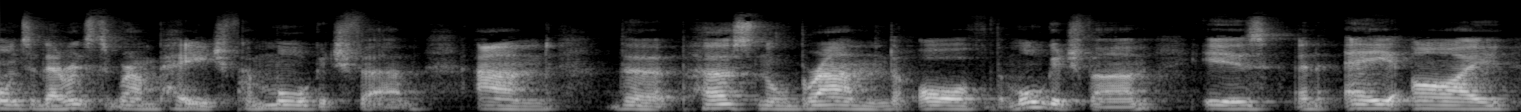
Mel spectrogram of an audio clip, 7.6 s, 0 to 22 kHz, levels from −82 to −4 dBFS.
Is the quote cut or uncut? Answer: cut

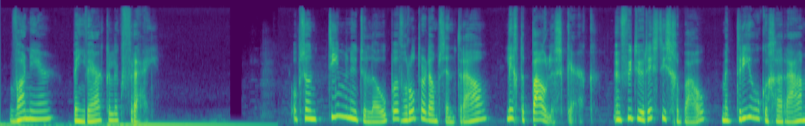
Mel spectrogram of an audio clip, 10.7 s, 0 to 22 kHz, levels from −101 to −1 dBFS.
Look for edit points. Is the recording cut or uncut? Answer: cut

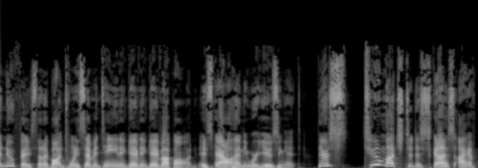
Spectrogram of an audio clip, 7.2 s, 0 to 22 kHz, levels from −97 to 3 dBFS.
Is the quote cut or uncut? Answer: cut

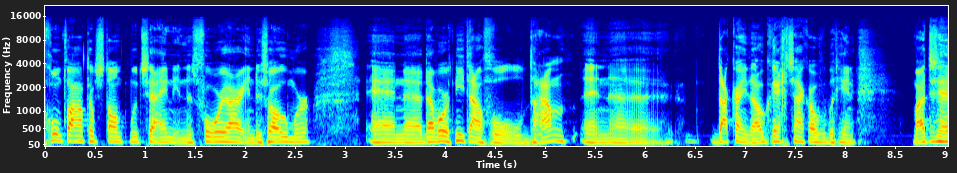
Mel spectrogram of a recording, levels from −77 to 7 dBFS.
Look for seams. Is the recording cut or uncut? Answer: uncut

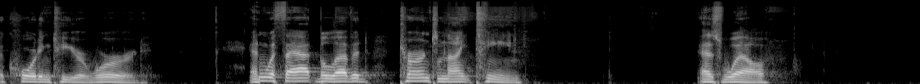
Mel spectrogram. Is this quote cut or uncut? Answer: cut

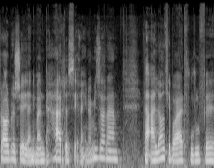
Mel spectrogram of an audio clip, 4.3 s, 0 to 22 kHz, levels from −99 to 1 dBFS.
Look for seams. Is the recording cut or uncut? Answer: cut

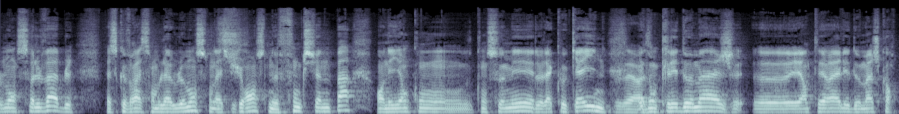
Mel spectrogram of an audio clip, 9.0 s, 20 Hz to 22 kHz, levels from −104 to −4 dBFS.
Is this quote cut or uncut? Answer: cut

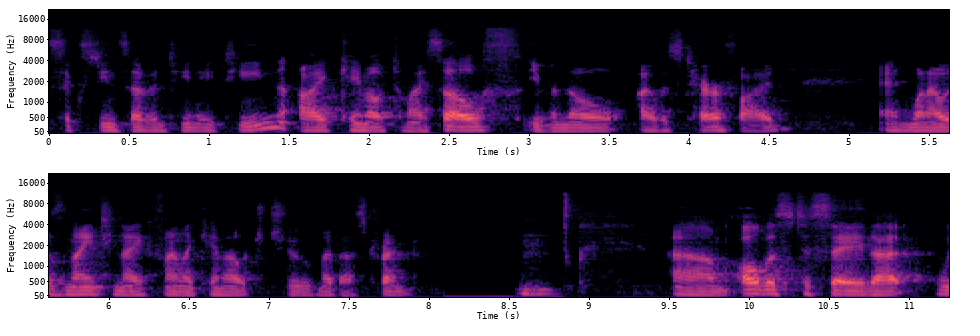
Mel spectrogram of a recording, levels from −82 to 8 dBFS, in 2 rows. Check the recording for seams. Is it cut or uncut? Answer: uncut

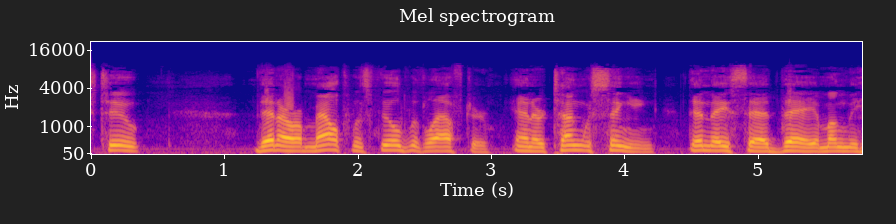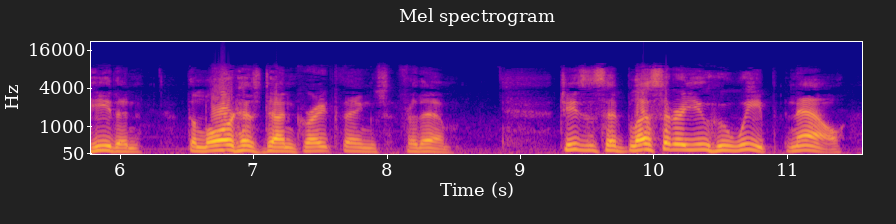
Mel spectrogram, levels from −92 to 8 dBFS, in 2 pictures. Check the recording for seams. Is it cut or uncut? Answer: cut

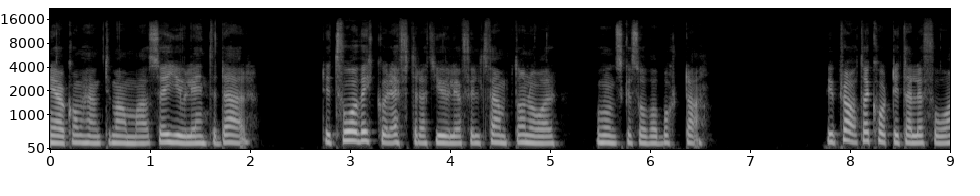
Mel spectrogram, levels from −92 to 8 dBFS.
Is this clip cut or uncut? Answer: uncut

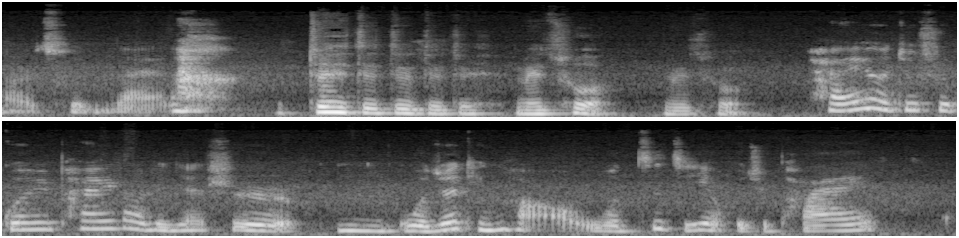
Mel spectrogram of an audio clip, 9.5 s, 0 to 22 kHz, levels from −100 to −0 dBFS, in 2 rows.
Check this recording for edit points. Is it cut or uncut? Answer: uncut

